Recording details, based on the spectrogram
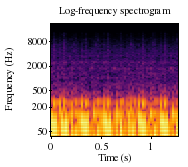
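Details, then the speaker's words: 2001 Suzuki SV650S, first start after valve shim adjustment and carb work, on choke: lumpy V-twin idle with uneven popping and spitting; a vacuum plug had fallen off the carb, causing a vacuum leak. "I may also have a vacuum leak somewhere. I may have a leak from that. I 100% have a leak. My plug fell off."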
